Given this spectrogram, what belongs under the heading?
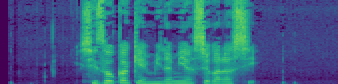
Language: Japanese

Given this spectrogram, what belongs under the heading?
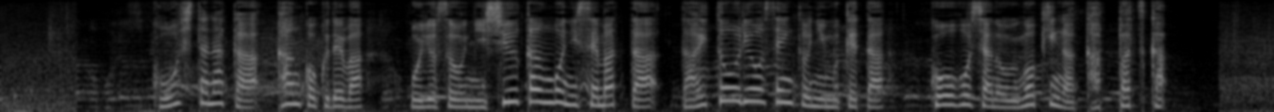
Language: Japanese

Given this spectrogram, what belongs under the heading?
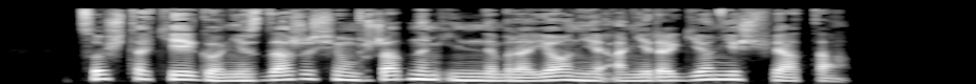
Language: Polish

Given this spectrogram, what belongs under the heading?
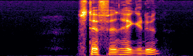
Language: Norwegian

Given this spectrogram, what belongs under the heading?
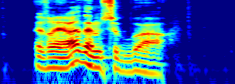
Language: Kabyle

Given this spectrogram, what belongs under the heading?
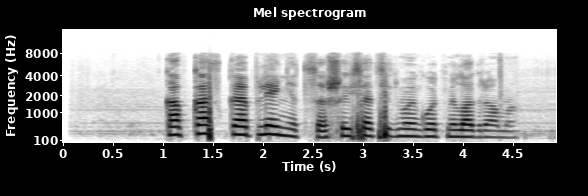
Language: Russian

